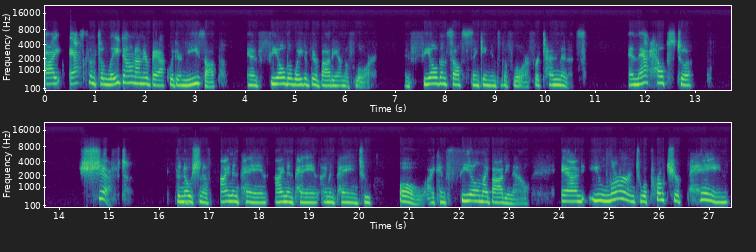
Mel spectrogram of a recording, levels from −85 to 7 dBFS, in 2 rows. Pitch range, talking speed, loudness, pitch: 215-275 Hz, 140 wpm, -12 LUFS, 240 Hz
